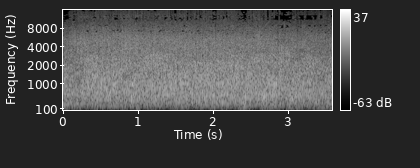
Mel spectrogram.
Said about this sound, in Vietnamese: Số 1, cho tràng pháo tay.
